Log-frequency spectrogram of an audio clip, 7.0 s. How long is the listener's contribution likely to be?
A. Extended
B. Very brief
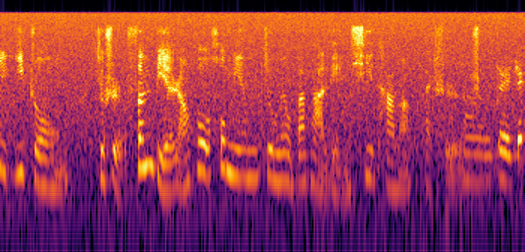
A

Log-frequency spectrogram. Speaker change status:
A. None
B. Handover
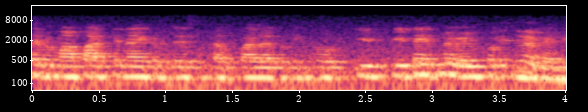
B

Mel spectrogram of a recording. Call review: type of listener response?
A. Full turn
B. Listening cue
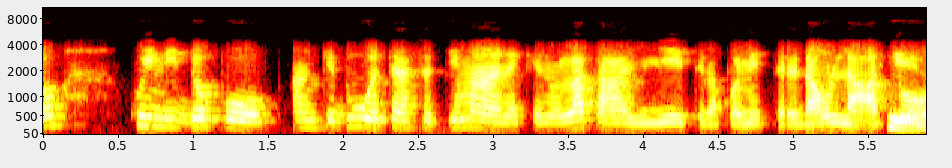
B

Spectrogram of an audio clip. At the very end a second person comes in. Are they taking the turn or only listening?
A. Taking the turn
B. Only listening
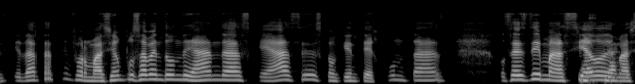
B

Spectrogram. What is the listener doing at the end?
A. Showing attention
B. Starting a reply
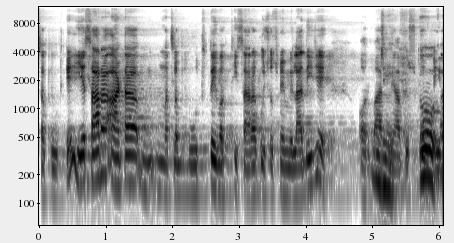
B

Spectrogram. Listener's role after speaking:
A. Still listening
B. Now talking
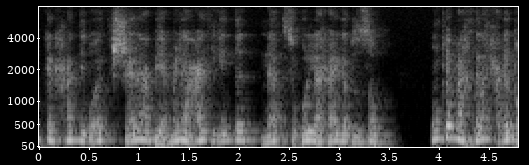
B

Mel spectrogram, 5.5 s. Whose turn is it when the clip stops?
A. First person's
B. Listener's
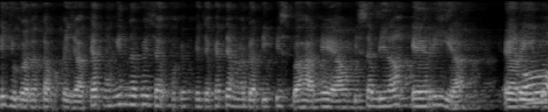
A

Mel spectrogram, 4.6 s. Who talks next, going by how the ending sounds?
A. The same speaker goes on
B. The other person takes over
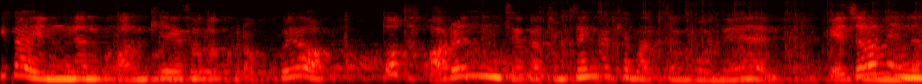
A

